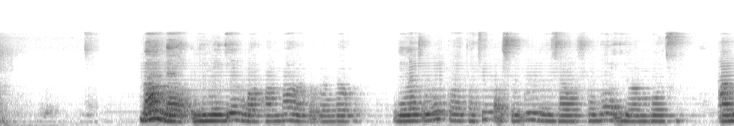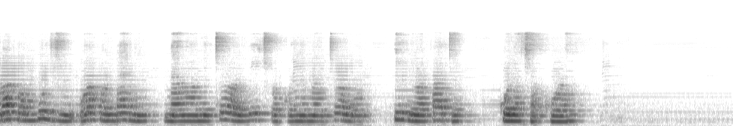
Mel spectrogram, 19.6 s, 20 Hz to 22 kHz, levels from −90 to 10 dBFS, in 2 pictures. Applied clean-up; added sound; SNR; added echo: neural separator model SepFormer DNS4.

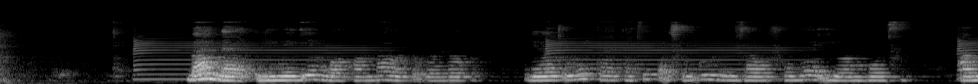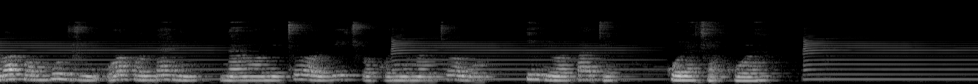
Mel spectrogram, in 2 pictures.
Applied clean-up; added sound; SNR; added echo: none; Wind instrument, woodwind instrument; 19 dB; reverberation time 0.6 s.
